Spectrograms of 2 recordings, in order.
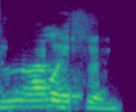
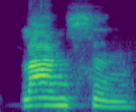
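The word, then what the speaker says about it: Launceston: People don't know how to pronounce Foy. Yeah, Foy. Yeah. It's like Fowy. Yeah. That's Lanson. Lanson, that's it, and Snozzle.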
